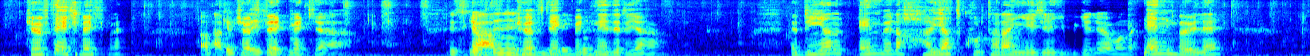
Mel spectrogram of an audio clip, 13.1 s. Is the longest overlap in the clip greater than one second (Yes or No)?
Yes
